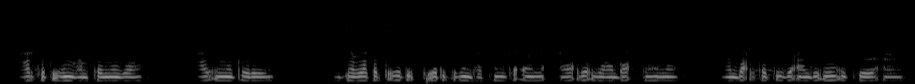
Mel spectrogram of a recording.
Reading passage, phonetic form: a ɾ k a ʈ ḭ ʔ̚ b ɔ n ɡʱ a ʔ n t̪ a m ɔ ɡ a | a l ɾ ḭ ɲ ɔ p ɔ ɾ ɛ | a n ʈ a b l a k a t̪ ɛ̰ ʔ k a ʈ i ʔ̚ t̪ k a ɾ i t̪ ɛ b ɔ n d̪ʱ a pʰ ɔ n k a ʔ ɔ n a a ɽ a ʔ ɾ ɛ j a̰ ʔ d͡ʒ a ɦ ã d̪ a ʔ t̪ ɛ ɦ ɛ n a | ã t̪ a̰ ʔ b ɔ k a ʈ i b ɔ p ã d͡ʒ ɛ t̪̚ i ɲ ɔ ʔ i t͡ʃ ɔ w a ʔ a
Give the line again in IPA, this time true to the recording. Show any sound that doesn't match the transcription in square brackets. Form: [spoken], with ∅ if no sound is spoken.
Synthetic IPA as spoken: a ɾ k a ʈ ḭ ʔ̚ b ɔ n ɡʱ a [∅] n t̪ a [ɲ] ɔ ɡ a | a [∅] ɾ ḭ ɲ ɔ p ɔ ɾ ɛ | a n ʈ a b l a k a t̪ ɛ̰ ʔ k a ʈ i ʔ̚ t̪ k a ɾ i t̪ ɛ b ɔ n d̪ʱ a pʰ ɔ n k a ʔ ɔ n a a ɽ a ʔ ɾ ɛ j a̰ ʔ d͡ʒ a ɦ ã d̪ a ʔ t̪ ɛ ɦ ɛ n a | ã [d̪] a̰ ʔ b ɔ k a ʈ i b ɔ [ʔ] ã d͡ʒ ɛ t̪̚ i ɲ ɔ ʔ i t͡ʃ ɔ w a ʔ a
